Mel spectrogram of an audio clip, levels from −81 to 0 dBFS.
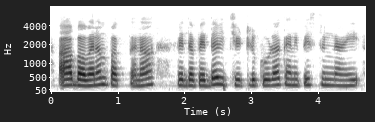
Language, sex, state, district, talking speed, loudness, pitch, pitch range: Telugu, female, Telangana, Hyderabad, 100 wpm, -19 LUFS, 210 Hz, 205-225 Hz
